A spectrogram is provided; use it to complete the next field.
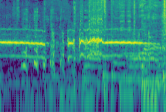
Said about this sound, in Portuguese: Ai, grita, galo.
